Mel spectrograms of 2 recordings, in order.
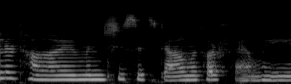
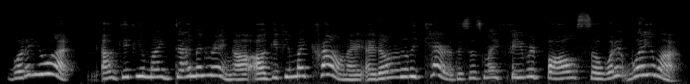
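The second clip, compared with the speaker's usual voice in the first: higher, louder princess bargaining; eager to settle the bargain, pitched up; impatient princess; 7 semitones higher, 5 dB louder than usual. Acted. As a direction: push the offers out, high and insistent. Princess offers frog anything.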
